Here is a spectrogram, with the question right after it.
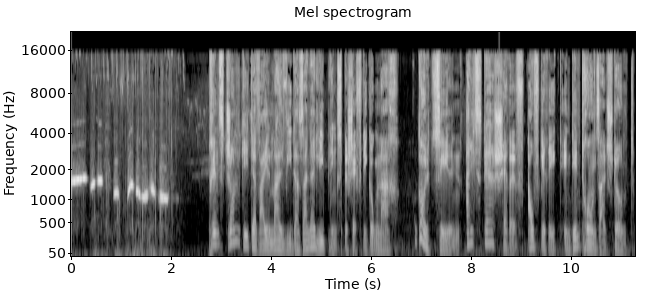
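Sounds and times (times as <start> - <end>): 
people whistling a lively tune while strolling out of a village: 0.0 - 2.3
speech: 2.8 - 11.2.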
